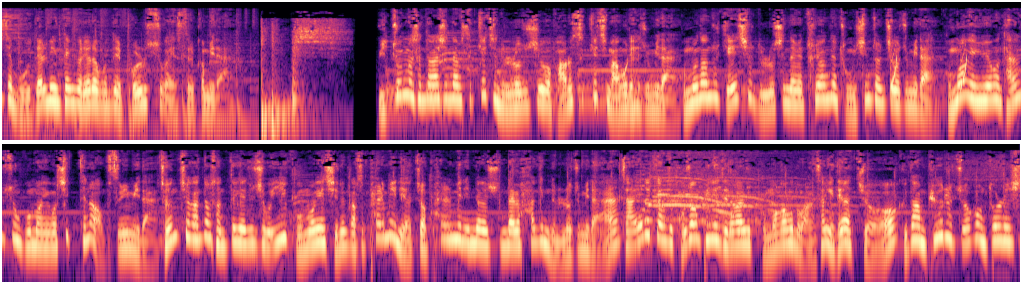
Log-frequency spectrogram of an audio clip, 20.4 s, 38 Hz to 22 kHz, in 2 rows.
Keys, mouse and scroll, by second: 5.0 click, 5.8 s, 6.6 s, 9.5 click, 10.7 click, 11.6 click, 14.3 click, 16.4 click, 19.3 middle click, 19.7 shift+middle click.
